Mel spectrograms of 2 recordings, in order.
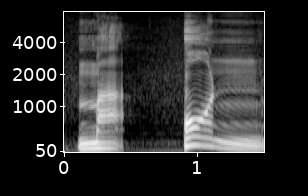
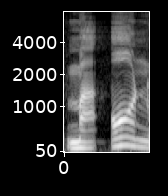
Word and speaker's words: Maón: Es la palabra hebrea Maón, Maón, con acento en la A, M-A-O-N, Maón.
